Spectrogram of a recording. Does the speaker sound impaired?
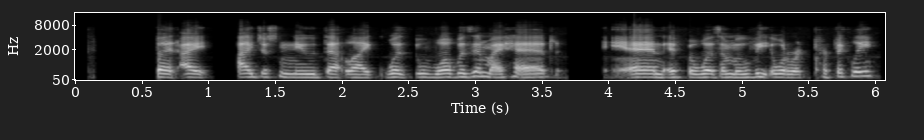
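Yes: stuttering; developmental neurological stutter, born four months early, no speech until four, onset at eight, suspected genetic; stutters on every letter and when singing, mid-word, masks fluency, worse when mask falls off; here repeated sounds.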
